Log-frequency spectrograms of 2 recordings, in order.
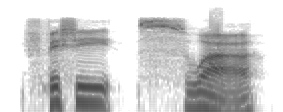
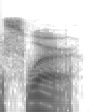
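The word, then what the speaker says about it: vichyssoise: It's what fishy. Fishy swa. And I've been saying swer. Carl's Fishy Swa. But it's spelled fishy, like fishy, and then S-S-S-S-O-I-S-E.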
